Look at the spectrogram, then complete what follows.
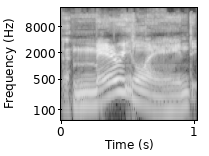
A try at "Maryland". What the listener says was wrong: Yeah, but you have a little too much t at the end of it. We don't pronounce our D's and T's properly in the U.S. Maryland.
